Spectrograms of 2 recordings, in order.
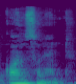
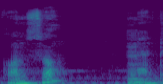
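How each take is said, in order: First: Said in the usual way. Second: consonant very slow and softer, split by a long pause; slow dictation. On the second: Shown as a demonstration. Teacher writing out consonant for students, very slow and soft. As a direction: break consonant into halves, trailing down low.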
